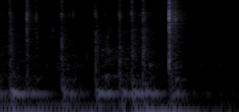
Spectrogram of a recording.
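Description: Typing on a computer keyboard: a quick, irregular run of keystrokes, with one louder strike near the end.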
